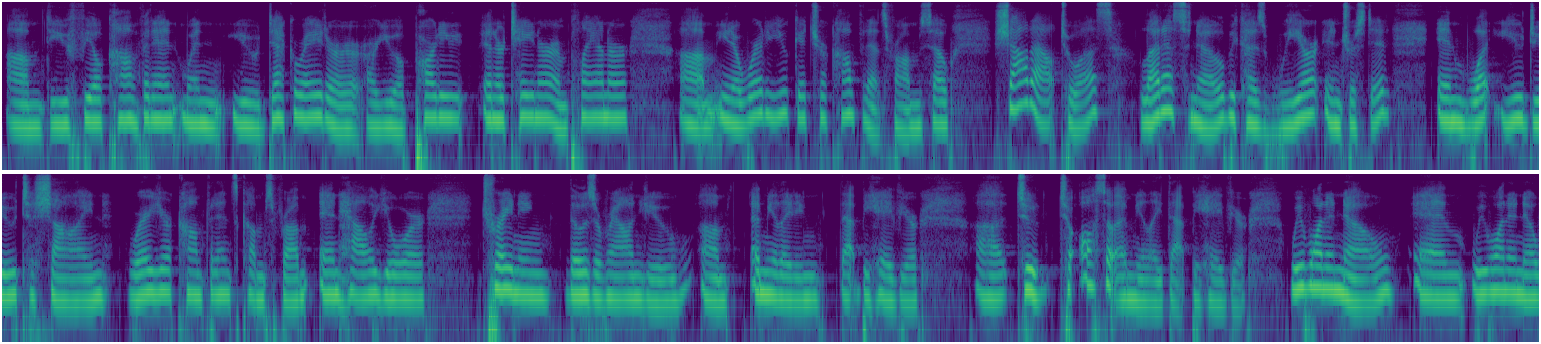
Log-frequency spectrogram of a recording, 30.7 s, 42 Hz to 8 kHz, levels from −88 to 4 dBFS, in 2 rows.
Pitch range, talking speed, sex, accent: 170-205 Hz, 150 wpm, female, American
